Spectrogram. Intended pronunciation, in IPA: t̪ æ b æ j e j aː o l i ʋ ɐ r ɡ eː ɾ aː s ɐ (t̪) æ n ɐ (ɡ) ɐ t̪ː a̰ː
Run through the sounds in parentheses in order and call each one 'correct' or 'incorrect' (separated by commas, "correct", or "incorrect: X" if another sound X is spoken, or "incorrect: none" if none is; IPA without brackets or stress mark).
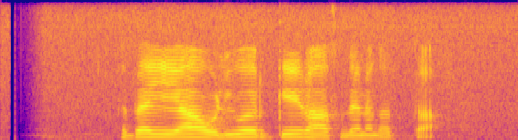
incorrect: d̪, correct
